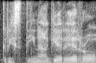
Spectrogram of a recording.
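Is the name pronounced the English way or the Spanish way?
Spanish. The name is said with a Spanish pronunciation. This is how the producer asked her to say it. "I've never said my name like that"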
